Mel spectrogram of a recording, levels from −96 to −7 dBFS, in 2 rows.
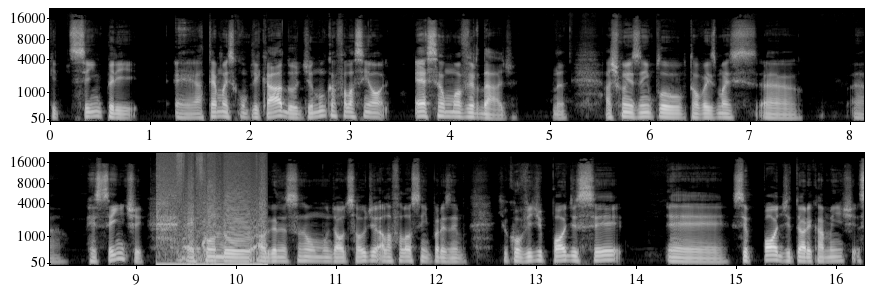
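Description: From 9.2 to 10.31 s the speech turns harsh and buzzy, likely from a stuck bit in the converter or data line. Unlike clipping, the distortion doesn't follow loudness: even the pauses fill with gritty noise at about -30 dBFS.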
